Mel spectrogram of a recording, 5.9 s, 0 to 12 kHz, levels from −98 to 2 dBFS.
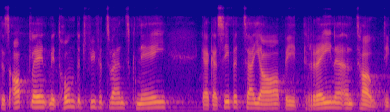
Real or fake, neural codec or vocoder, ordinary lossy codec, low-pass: real; none; Opus, 24 kbps; 7.2 kHz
